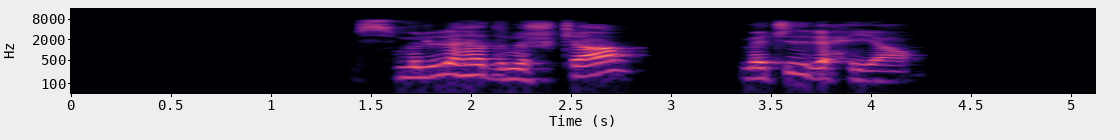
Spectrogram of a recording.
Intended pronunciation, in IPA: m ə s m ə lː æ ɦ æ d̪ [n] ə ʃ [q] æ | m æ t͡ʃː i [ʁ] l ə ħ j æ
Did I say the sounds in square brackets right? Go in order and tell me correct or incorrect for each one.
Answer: correct, incorrect: k, incorrect: ð

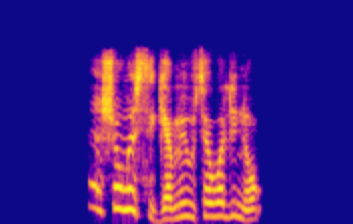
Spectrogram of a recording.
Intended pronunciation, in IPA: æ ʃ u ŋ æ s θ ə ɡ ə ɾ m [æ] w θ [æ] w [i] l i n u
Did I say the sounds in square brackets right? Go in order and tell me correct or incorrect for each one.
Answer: incorrect: i, correct, incorrect: æ

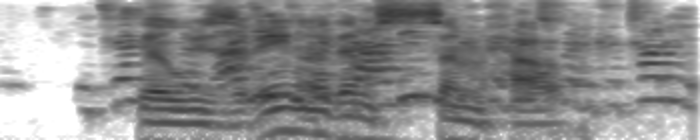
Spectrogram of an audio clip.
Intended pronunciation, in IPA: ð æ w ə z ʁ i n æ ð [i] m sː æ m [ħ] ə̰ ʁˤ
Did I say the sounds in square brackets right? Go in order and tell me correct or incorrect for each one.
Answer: incorrect: æ, correct

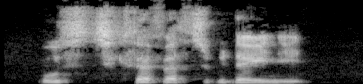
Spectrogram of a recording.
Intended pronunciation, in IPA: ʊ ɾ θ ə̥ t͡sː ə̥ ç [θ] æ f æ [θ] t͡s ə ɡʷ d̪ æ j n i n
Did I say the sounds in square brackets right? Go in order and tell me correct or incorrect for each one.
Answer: correct, correct

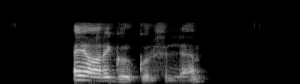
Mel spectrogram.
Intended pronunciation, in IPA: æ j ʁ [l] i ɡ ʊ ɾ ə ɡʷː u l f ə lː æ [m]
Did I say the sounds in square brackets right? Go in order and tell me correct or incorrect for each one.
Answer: incorrect: ɾ, correct

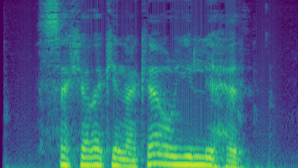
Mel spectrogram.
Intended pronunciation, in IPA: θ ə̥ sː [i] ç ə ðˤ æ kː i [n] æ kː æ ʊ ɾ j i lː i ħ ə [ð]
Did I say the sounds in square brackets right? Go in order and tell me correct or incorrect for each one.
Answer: incorrect: æ, correct, correct

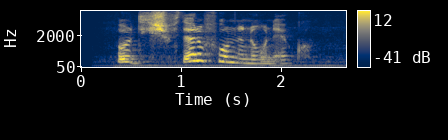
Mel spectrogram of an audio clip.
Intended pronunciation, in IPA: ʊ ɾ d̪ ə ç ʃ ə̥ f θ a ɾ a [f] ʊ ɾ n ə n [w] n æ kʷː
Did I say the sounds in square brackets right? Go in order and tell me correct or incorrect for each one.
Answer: correct, correct

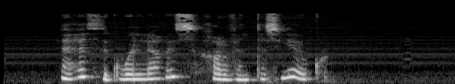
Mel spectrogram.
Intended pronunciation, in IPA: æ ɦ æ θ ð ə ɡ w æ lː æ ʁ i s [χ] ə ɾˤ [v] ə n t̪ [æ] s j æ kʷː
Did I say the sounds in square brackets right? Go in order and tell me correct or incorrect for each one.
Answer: correct, correct, correct

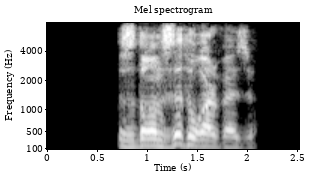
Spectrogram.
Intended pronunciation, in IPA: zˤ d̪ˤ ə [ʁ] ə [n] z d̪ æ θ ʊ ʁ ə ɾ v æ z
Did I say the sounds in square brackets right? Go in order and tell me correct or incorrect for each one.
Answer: correct, correct

